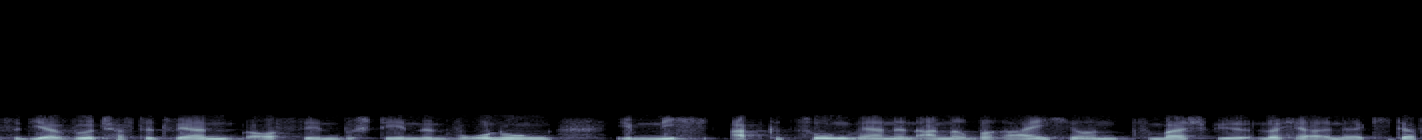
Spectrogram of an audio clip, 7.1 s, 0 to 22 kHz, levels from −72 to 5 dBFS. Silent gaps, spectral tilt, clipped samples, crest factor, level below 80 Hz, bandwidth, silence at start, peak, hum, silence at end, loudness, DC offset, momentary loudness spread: none; -5.5 dB/octave; under 0.1%; 18 dB; -74 dBFS; 4.1 kHz; 0 s; -6 dBFS; none; 0.05 s; -25 LUFS; under 0.1%; 7 LU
